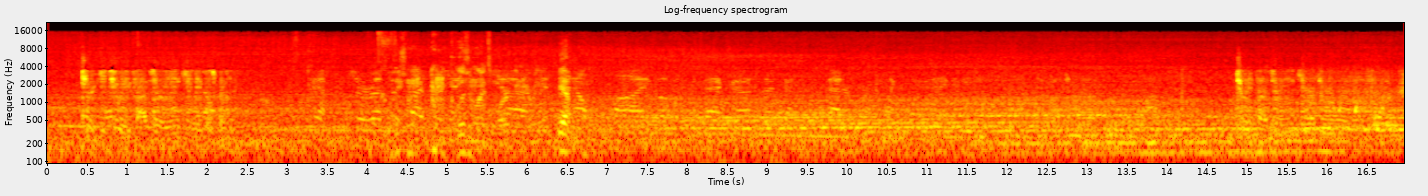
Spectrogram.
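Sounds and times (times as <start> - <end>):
faint voices: 0.0 - 16.9
steady engine drone: 0.0 - 16.9.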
